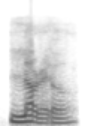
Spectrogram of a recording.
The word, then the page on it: laurel: Indian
